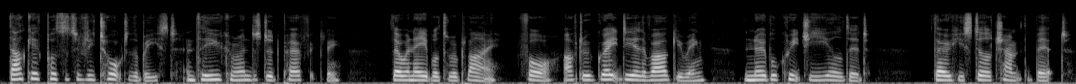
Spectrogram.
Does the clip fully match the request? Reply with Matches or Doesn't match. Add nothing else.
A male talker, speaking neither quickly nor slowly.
Doesn't match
